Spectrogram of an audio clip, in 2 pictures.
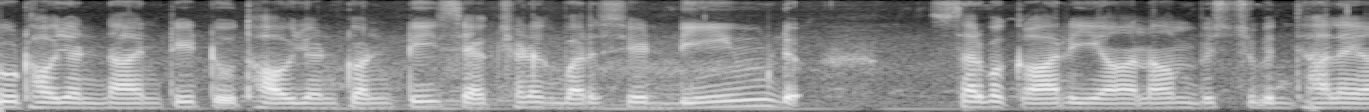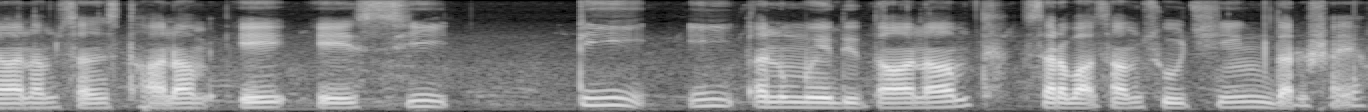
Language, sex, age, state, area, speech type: Sanskrit, male, 18-30, Madhya Pradesh, urban, read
